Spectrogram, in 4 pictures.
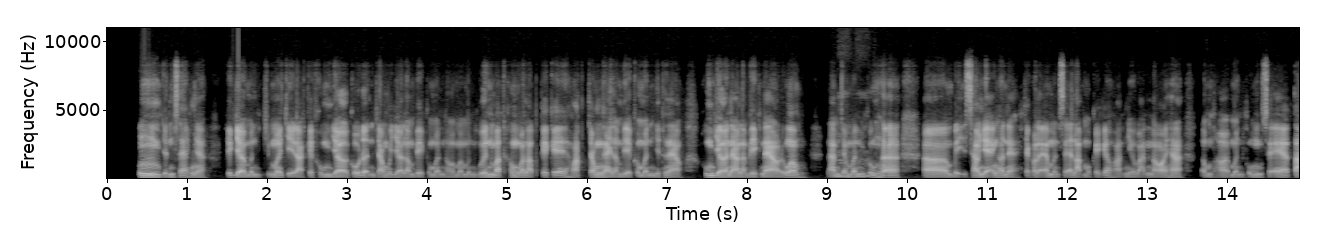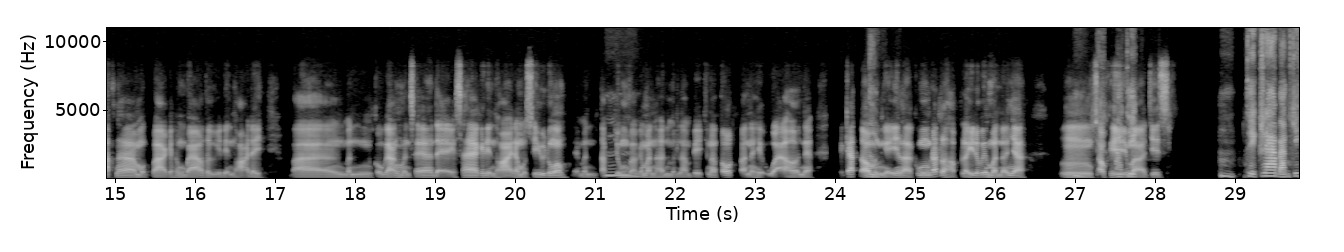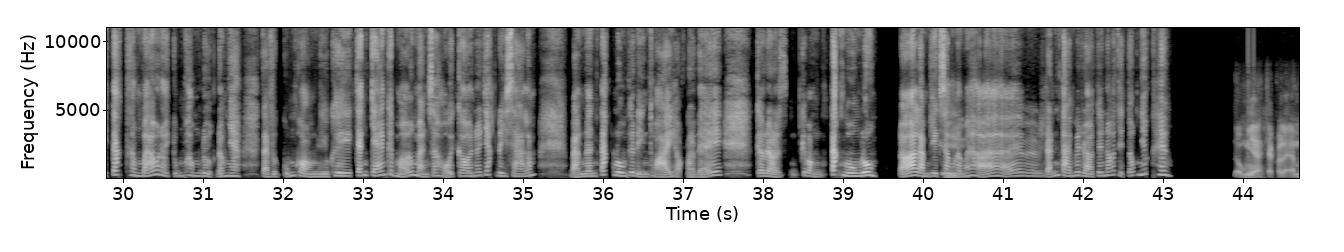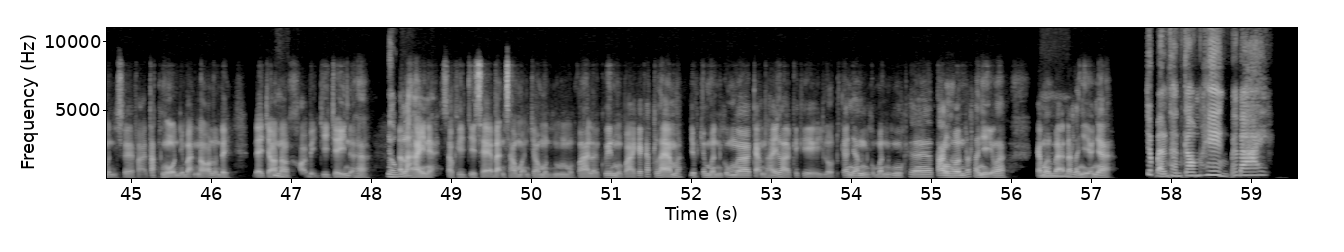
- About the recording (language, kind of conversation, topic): Vietnamese, advice, Làm sao để duy trì kỷ luật cá nhân trong công việc hằng ngày?
- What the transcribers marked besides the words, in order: tapping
